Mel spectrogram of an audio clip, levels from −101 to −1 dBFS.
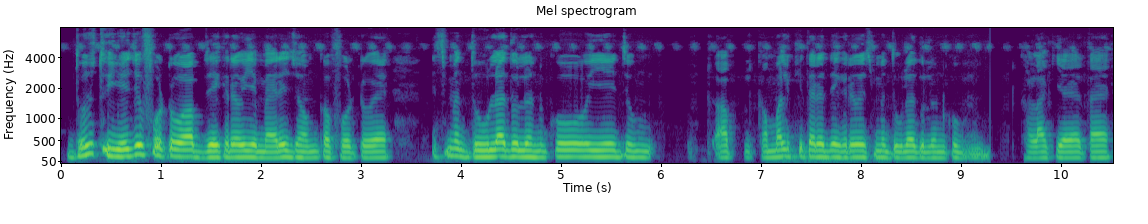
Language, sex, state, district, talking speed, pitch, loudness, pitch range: Hindi, male, Uttar Pradesh, Jalaun, 200 wpm, 135 Hz, -25 LUFS, 130-145 Hz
